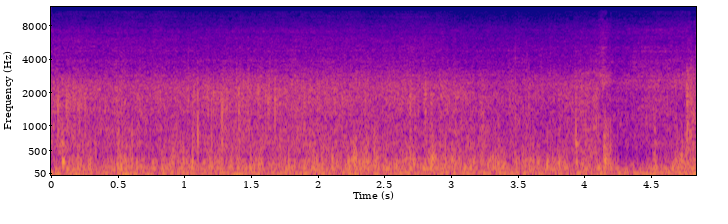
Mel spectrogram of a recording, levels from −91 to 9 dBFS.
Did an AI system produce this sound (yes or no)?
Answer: no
